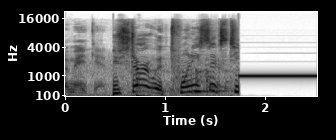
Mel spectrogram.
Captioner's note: beep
